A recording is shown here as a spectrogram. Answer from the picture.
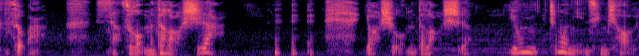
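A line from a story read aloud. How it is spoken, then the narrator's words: Sniggering. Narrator (Chinese): 黄毛在旁边嘿嘿一笑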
